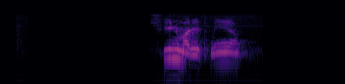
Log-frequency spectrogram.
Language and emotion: Russian, neutral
